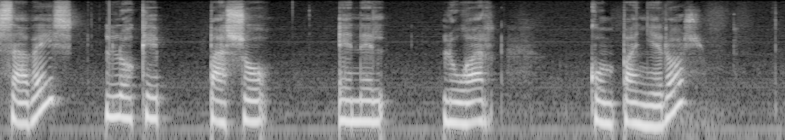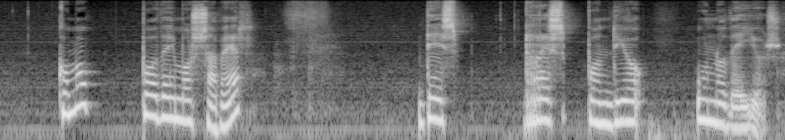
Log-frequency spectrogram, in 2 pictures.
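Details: Aphasia in a member of an association for people with aphasia after stroke or acquired brain injury (Afasia Activa), recorded reading Don Quixote chapter XII aloud in Spanish.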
